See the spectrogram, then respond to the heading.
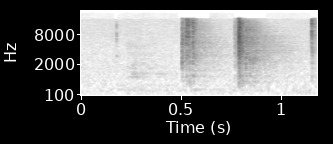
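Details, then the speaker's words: Olympus OM-2n 35mm film SLR in manual mode at 1/4 s: two crisp clicks about a quarter second apart as the shutter opens and closes. The slow speed times correctly; normal shutter operation. "If I put it in manual, the 15th should sound like this. And the quarter should sound like this."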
